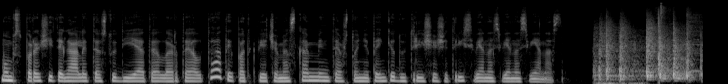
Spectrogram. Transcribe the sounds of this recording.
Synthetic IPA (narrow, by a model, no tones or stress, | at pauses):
mʊmspɐɾɐʃʲiːt̪ʲɪɡɑːlʲɪt̪ʲɛst̪ʊd̪ʲɪjɛt̪ɛlˠɛɾt̪ɛɛlˠt̪ɛt̪ɐɪpɐt̪kʋʲiɛt͡ʃʲɛmʲɛskɐmʲbʲɪnʲt̪ʲɪɐʃt̪uɔnʲɪpʲɛŋʲkʲɪd̪ʊt̪ʲɾʲiːsʃʲæʃʲɪt̪ɾʲiːsʋʲiɛnɐsʋʲiɛnɐsʋʲiɛnɐ̰s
